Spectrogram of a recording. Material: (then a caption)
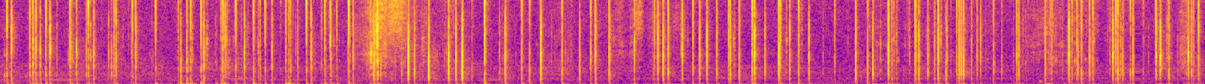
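Plastic foil. A small, thin, flexible flat plastic/foil sachet with a printed back is held up and tapped, scratched and crinkled with long purple acrylic nails, and rings on the fingers may add faint clicks. A dense, continuous run of quick crackly taps and crinkles with bright, papery edges and a soft low thump fills the whole clip at a steady, fairly quiet level.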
